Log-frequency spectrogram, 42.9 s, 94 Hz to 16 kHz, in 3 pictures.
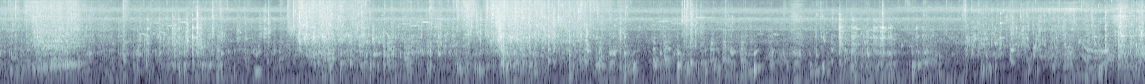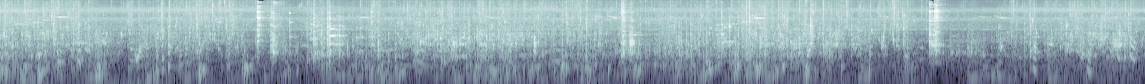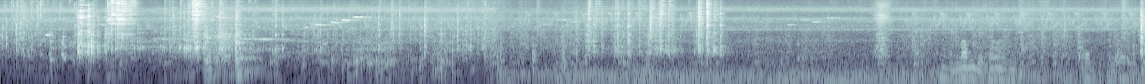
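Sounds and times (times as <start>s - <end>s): water sloshing in basin: 0.0s - 42.9s
dishes clinking: 7.6s - 15.7s, 17.5s - 19.8s, 21.7s - 24.6s, 25.9s - 26.4s, 29.5s - 33.4s, 35.2s - 37.8s.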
